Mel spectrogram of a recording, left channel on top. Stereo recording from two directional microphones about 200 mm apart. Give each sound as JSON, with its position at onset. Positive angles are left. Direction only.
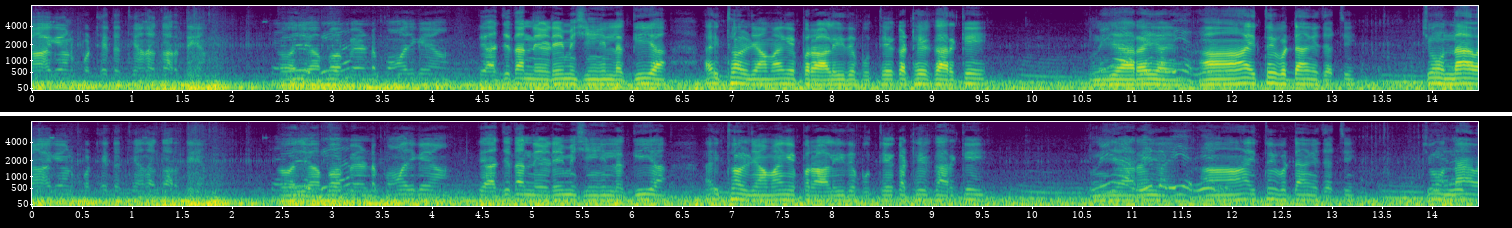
{"t": 0.0, "sound": "vehicle", "side_deg": -5}
{"t": 4.8, "sound": "speech", "side_deg": 25}
{"t": 7.8, "sound": "speech", "side_deg": 25}
{"t": 10.8, "sound": "speech", "side_deg": 30}
{"t": 13.9, "sound": "speech", "side_deg": 40}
